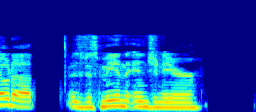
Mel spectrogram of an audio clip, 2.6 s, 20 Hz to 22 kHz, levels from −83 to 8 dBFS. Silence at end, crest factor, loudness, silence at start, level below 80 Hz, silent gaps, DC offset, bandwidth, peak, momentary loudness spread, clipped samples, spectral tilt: 0.55 s; 14 dB; -22 LUFS; 0 s; -64 dBFS; 0.36-0.60 s; under 0.1%; 7.2 kHz; -8 dBFS; 10 LU; under 0.1%; -6.5 dB/octave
